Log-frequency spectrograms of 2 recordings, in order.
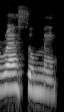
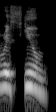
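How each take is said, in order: First: It is pronounced the French way, with accented vowels. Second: It is pronounced like the English verb resume. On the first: The speaker calls it right. "it's a resume. Take a look at the accentuation mark" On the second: The speaker calls it wrong. "It's not resume"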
